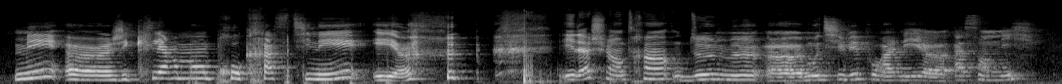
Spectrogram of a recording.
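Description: A woman's fairly high, fairly bright voice at a slow pace, with ordinary pitch variation and strong room echo

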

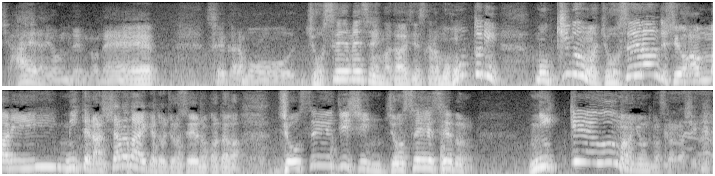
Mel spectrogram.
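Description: Speaking at a moderate pace, a man uses an animated tone with big swings in loudness. Light background noise is present. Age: 60s. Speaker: radio announcer. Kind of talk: casual chat. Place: office.

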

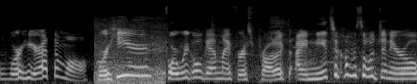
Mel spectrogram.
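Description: A woman speaks at a high pitch and a fairly quick pace. Noticeable background noise runs underneath. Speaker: shopping vlogger. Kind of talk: casual vlog chat. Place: shop. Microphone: lapel.

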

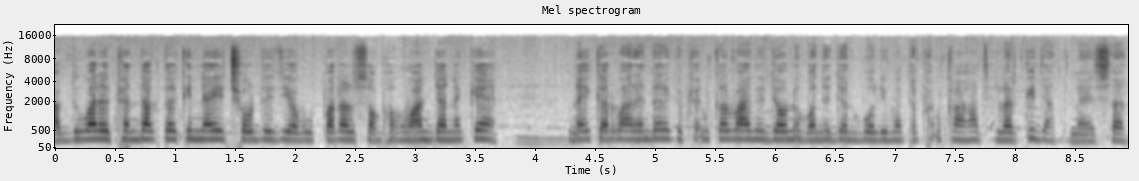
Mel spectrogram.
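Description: A woman's fairly high voice, flat and monotone, with a dry, echo-free sound and light background noise. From Bihar. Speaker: wife of interviewee; interviewee. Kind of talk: testimony. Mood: earnest, pleading. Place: street. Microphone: handheld.

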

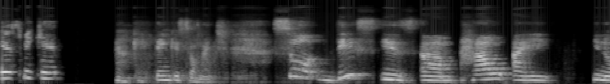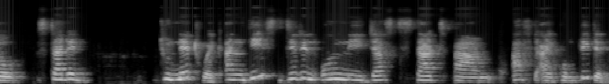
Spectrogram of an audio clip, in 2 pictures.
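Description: Speaking at a very slow pace, a woman with a fairly high, somewhat breathy voice makes very wide pitch swings. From Zambia. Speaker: engineer; presenter. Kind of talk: presentation. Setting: video call. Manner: hesitant, many fillers. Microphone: video call.

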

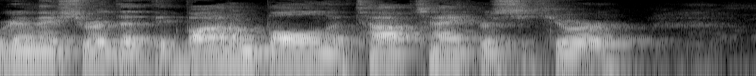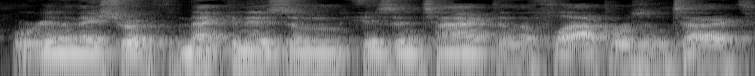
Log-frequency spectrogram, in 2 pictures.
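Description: A man speaks with a fairly low, somewhat breathy voice. Room echo is audible around him. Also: quiet background. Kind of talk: tutorial. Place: bathroom. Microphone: phone near.

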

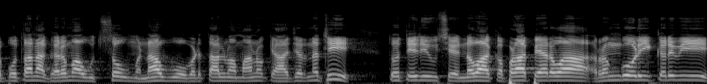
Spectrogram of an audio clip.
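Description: Against a quiet background, a man talks in a high pitch. His intonation is fairly even. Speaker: speaker. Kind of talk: religious address. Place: stage. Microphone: podium.

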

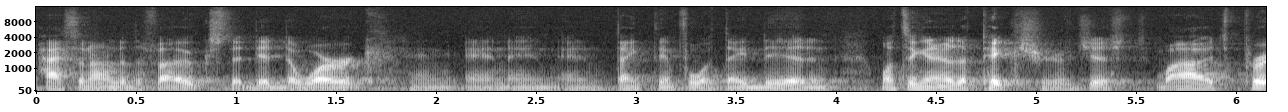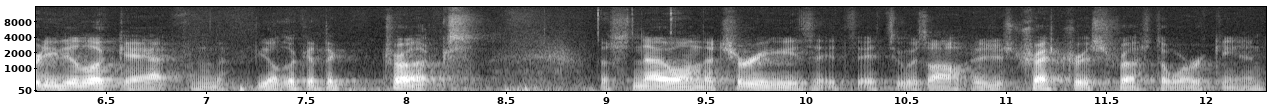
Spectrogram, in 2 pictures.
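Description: With fairly even intonation, a man speaks at a fairly quick pace in a low pitch and a slightly mellow tone.

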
